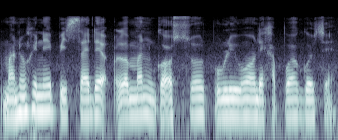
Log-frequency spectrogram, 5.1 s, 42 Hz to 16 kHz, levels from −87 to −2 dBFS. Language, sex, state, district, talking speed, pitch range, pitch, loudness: Assamese, male, Assam, Sonitpur, 120 wpm, 115-125 Hz, 120 Hz, -12 LUFS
